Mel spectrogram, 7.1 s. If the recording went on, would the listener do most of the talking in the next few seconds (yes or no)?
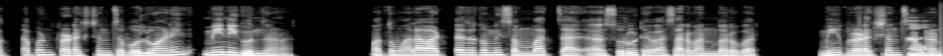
no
